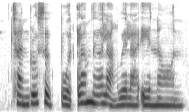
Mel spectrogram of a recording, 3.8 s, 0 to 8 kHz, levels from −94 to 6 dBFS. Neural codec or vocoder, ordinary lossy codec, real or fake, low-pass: none; none; real; 7.2 kHz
